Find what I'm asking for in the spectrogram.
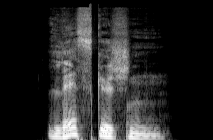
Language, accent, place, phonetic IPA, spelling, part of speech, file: German, Germany, Berlin, [ˈlɛsɡɪʃn̩], Lesgischen, noun, De-Lesgischen.ogg
- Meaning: genitive singular of Lesgisch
